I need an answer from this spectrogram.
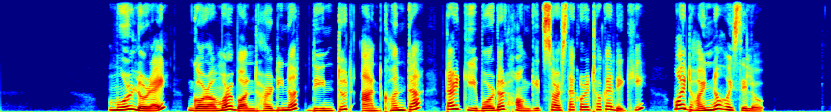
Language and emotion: Assamese, happy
